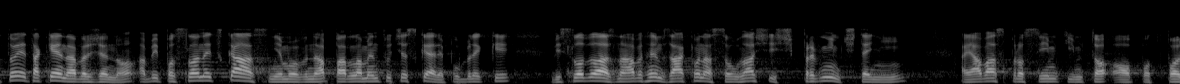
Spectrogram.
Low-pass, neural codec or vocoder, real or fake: 5.4 kHz; none; real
